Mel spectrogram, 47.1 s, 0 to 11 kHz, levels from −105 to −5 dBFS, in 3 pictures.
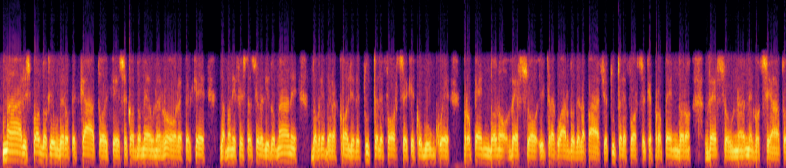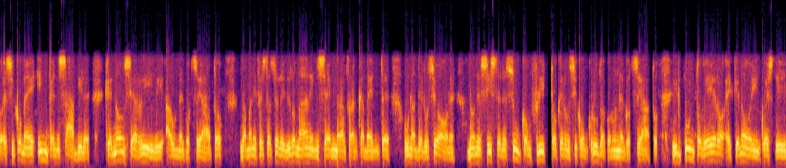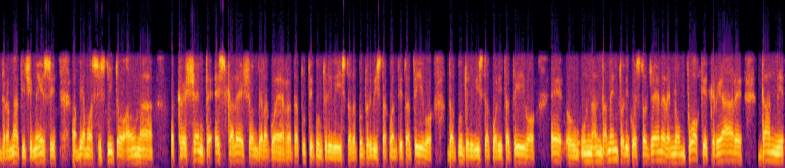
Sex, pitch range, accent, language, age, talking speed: male, 85-100 Hz, native, Italian, 50-69, 145 wpm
